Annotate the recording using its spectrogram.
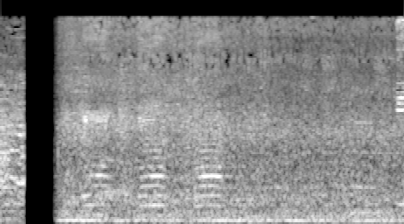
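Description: A short cut to silence, then a steady low rumble with faint voices over it.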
